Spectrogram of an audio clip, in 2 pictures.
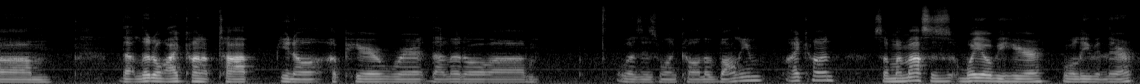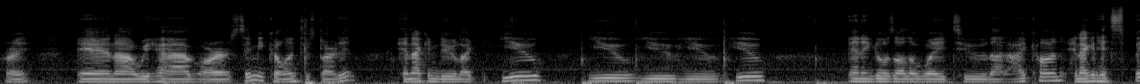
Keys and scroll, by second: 13.0 Escape, 14.6 ctrl+;, 16.5-19.5 typing.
